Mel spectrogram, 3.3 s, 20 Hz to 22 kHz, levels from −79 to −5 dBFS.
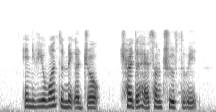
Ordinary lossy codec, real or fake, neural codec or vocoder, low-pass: none; real; none; 7.2 kHz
